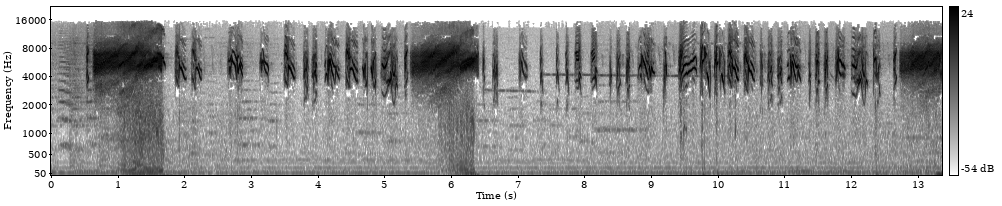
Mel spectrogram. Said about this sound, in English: The pine siskin has a short, notched tail and a thin, pointed bill, which helps it feed on small seeds and tree buds and insects and spiders. and the pine siskin is definitely a bird worth listening to.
